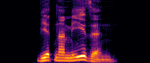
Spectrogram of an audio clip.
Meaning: Vietnamese woman
- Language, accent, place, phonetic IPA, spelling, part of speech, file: German, Germany, Berlin, [vi̯ɛtnaˈmeːzɪn], Vietnamesin, noun, De-Vietnamesin.ogg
